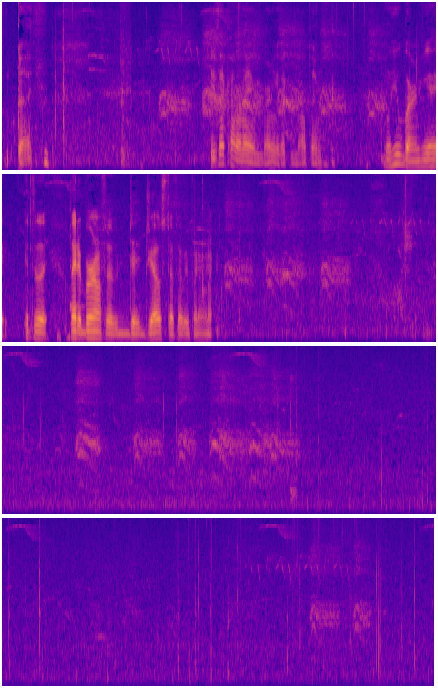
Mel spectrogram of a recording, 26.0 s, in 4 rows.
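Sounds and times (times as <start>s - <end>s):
bird calling harsh notes: 0.9s - 7.4s, 9.2s - 17.6s, 23.0s - 25.2s.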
